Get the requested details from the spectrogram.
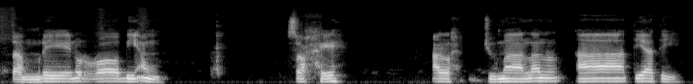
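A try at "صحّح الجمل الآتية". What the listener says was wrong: Sukun ketemu sukun. Sukun ketemu sukun gimana kaidahnya? Sukun yang pertama di kasrah. Berarti apa? Sahihil. Ya, diharokatin. Sahihil jumalal atiyah. Kenapa ti tadi? Kenapa ti? Nggak bisa mau alif lam. Kan anak pernah sampaikan alif lam. Marifat. Kalau marifat itu hanya ada dua kemungkinan. Hanya ada dua kemungkinan susunan.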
